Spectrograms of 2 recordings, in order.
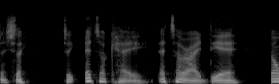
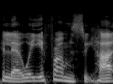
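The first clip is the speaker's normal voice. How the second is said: raised, high put-on English accent on every word; 8 semitones higher, 6 dB louder than usual. Retelling what a stripper said on meeting him: imitating an english accent. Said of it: "with a fucking English accent".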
